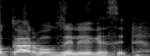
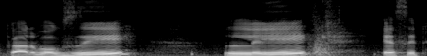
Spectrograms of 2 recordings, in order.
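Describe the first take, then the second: First: Said in the usual way. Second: Very slow, low, drawn out in pieces; stretched syllables with pauses between; slow dictation. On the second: Shown as a demonstration. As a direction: spell it out by syllables as if writing along. Dictates slowly while writing it.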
